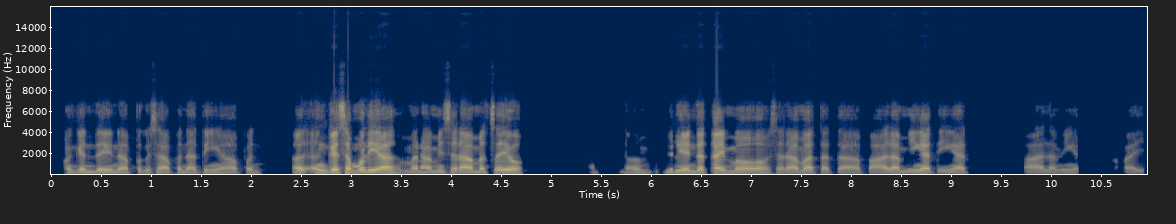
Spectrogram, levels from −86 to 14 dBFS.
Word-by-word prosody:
Maganda 115 +1 -3
yung 115 -1 -2
napag-usapan 110 -1 -5
natin 105 0 -5
ngayong 95 -1 -6
hapon, 100 - -10 0.4
ha - - +1 0.2
hanggang 150 +2 +6
sa 185 0 +6
muli 210 +1 +5
ha. 170 -1 +6
Maraming 125 +1 -3
salamat 135 0 +2
sa 155 - -1
'yo. 145 -3 +4 1.0
Nam 100 -1 -10
merienda 140 +5 +2
time, 155 -2 +3
oo, 130 -2 0
salamat 115 +6 -1
at, 110 -1 -7
ah, 100 -1 -5
paalam. 115 +6 -2
Ingat-ingat. 120 -3 -2 0.6
Paalam. 100 -2 -8
Ingat. 95 0 -14 0.4
Babay. 85 -1 -13
120 Hz, 150 wpm, -21 LUFS, 105-140 Hz, 1.0 s, hanggang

